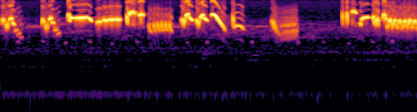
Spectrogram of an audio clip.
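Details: Eurasian skylark (Alauda arvensis) singing: high, quick bursts of chirps, buzzy trills and short whistled notes, broken by brief pauses, with a sweeping descending phrase near the end.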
